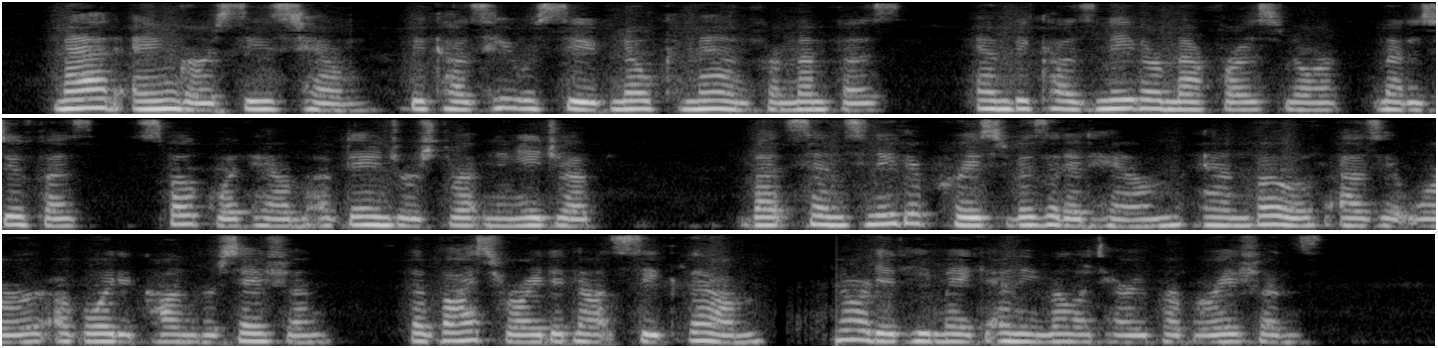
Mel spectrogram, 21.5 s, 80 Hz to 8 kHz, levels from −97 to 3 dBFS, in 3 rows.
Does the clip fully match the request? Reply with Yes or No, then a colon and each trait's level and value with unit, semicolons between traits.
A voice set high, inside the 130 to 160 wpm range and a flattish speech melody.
Yes: high, 200 Hz; average, 140 wpm; narrow, 2.2 semitones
